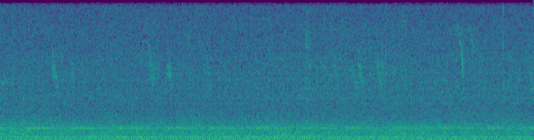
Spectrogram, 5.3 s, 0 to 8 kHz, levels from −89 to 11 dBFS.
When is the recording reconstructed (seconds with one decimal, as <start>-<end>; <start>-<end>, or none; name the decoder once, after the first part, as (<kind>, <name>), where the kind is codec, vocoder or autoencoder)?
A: 1.3-2.0 (vocoder, Vocos); 4.3-5.3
